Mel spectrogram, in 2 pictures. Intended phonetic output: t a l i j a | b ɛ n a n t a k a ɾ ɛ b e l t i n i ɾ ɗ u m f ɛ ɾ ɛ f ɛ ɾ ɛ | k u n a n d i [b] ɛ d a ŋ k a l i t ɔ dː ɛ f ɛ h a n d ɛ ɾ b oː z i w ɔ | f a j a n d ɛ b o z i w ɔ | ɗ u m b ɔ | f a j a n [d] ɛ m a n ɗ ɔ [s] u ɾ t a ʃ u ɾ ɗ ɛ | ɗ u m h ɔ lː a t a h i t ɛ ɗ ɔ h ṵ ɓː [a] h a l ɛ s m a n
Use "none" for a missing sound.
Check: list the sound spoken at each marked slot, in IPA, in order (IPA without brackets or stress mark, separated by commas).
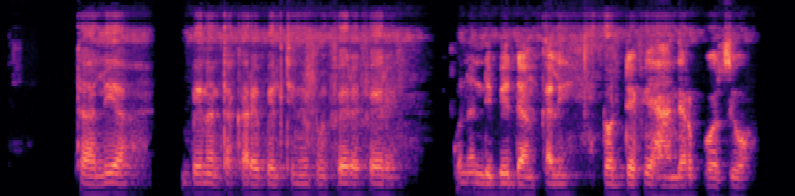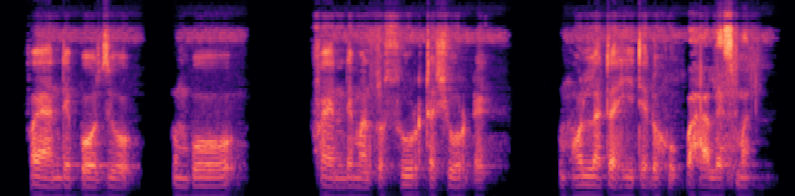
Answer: b, d, s, a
